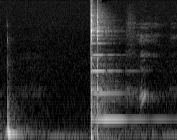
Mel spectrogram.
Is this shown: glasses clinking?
yes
